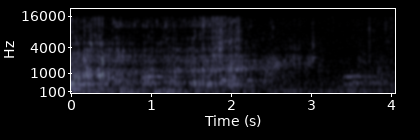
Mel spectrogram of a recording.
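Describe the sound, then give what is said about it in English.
Liquid splashes and trickles into a cup in a steady, quiet stream, with a few soft gurgles rising over a faint background hiss. “And in the same way, he took the cup, he poured it out for them.”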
